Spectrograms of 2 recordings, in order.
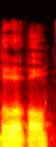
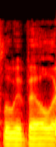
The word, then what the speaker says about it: Louisville: So I started off saying Louisville. I think right. That's the way I said it. And then my wife just corrected me over and over again till I said Louisville. But then it turns out I get up there and everyone says Louisville or something like that.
